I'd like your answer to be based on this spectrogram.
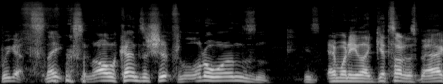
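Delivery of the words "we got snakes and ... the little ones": TV commercial sales-pitch voice. Retelling a TV commercial scene, Beetlejuice pitching like a TV ad. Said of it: "pitching it".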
